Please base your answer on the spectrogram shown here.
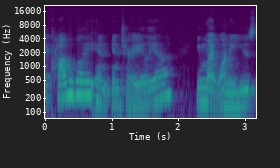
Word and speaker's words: inter alia: is um inter alia inter alia it has stress on the second word alia that's the prime stress in the phrase enter enter has first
